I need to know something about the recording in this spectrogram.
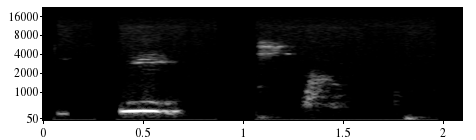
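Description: Mostly near silence, broken about half a second in by one short, low, steady hum, like a brief voiced 'mm' or 'euh' hesitation, with a fainter trace of breath or voice about a second in.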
